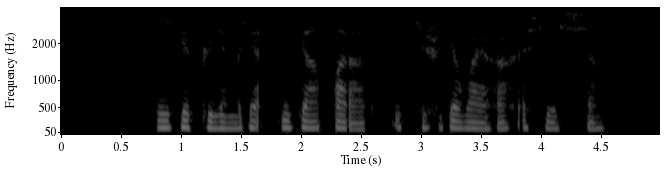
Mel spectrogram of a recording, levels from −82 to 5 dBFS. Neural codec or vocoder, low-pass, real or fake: none; 3.6 kHz; real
